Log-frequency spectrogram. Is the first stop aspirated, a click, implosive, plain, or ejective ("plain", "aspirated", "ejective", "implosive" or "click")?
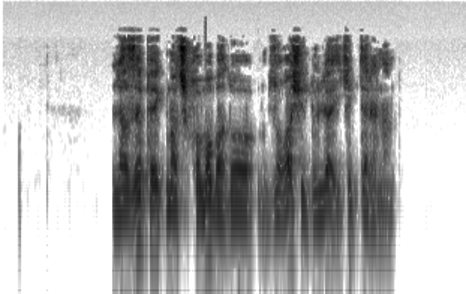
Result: aspirated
